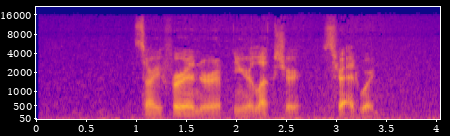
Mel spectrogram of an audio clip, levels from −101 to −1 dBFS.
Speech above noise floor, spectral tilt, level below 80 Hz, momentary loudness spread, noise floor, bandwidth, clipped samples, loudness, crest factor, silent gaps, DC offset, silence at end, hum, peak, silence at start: 25 dB; -2 dB/octave; -54 dBFS; 11 LU; -52 dBFS; 16.5 kHz; under 0.1%; -27 LUFS; 24 dB; none; under 0.1%; 0.1 s; none; -6 dBFS; 0.6 s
